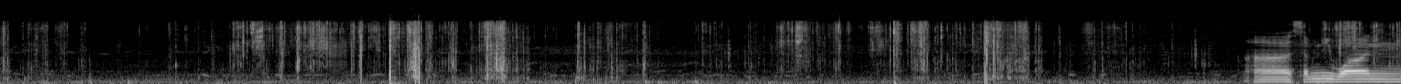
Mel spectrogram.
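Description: Trading cards rustle and slap softly onto a pile.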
